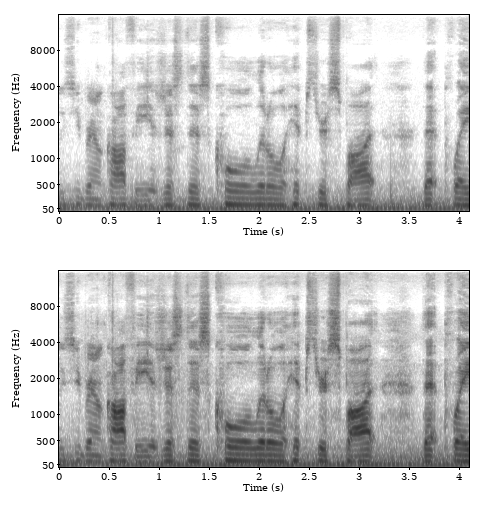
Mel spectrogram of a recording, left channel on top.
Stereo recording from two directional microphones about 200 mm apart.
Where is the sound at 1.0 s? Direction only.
10° right (ahead or behind).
